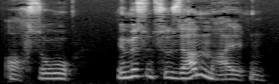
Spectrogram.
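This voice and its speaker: A woman voicing a gruff, good-natured, gullible male bear in a children's storybook, talking in a plain, naive, grumbly way. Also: fairly low pitch, expressive, unhurried, mellow. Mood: reassuring.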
